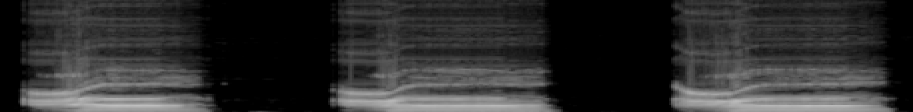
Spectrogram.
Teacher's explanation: عین کی آواز حلق سے رگڑ کھاتی نکلتی ہے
